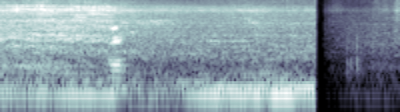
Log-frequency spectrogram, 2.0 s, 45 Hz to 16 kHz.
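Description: Yamaha Mio Soul scooter's 113 cc four-stroke single-cylinder engine running steadily and rough, cutting off abruptly about one and a half seconds in. The roughness comes from the head and cylinder block, which the mechanic puts down to a jammed oil pump leaving the head dry.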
